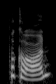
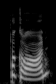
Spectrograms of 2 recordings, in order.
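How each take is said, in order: The two takes are said the same way.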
